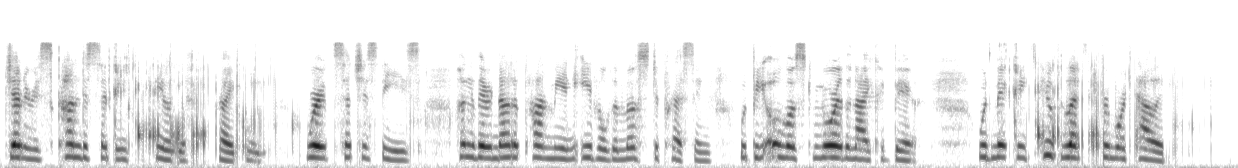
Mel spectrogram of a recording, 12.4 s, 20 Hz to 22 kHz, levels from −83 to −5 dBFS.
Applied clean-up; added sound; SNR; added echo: neural diffusion model UNIVERSE++.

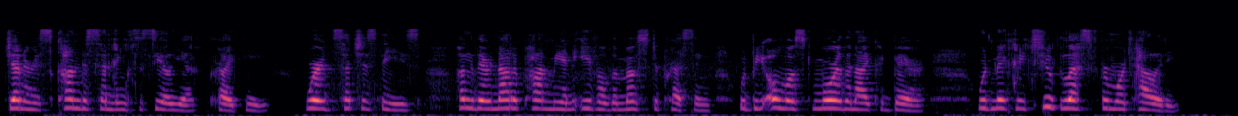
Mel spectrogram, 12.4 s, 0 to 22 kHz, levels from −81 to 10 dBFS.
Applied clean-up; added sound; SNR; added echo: neural mask model Resemble Enhance denoiser.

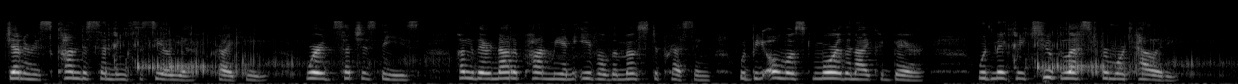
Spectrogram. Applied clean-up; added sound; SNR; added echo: none; Fill (with liquid); 18 dB; none.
